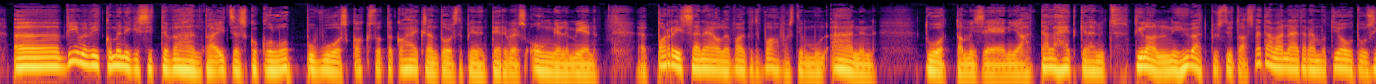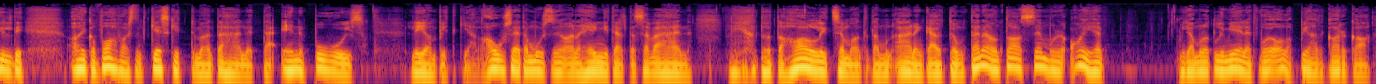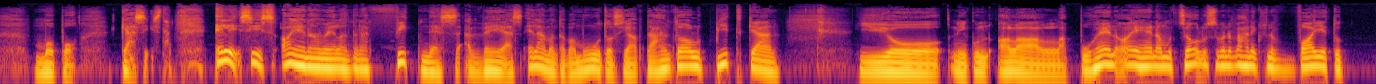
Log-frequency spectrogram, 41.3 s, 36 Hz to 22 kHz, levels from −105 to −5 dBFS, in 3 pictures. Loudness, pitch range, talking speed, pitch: -23 LUFS, 95-120 Hz, 150 wpm, 105 Hz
